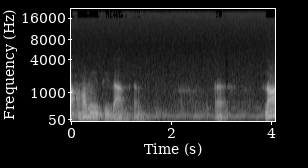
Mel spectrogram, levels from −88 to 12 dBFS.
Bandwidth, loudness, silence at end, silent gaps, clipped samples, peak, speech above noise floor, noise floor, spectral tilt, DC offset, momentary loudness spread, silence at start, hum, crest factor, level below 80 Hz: 19.5 kHz; -33 LUFS; 0 s; none; under 0.1%; -10 dBFS; 18 dB; -49 dBFS; -8 dB/octave; under 0.1%; 20 LU; 0 s; none; 22 dB; -52 dBFS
